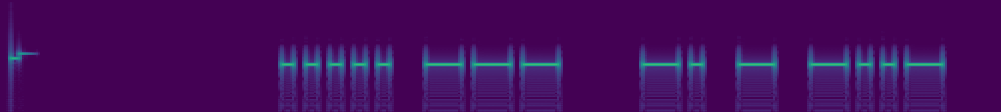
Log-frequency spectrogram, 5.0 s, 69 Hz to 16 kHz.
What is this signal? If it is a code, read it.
Morse code, heard as a keyed tone, about 20 wpm, 700 Hz. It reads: 5O NTX
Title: Winter Field Day Exchanges Encore 20wpm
